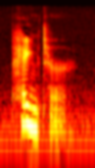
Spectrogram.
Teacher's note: the first syllable is the accented syllable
